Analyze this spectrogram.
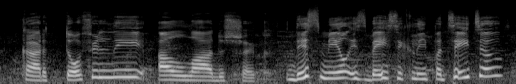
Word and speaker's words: картофельный оладушек: So, in Russian it's called картофельный оладушек.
